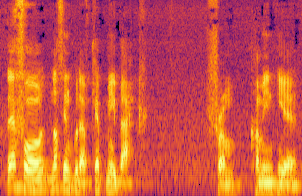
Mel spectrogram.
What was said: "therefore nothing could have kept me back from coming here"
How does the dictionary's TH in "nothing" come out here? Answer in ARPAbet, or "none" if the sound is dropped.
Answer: TH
